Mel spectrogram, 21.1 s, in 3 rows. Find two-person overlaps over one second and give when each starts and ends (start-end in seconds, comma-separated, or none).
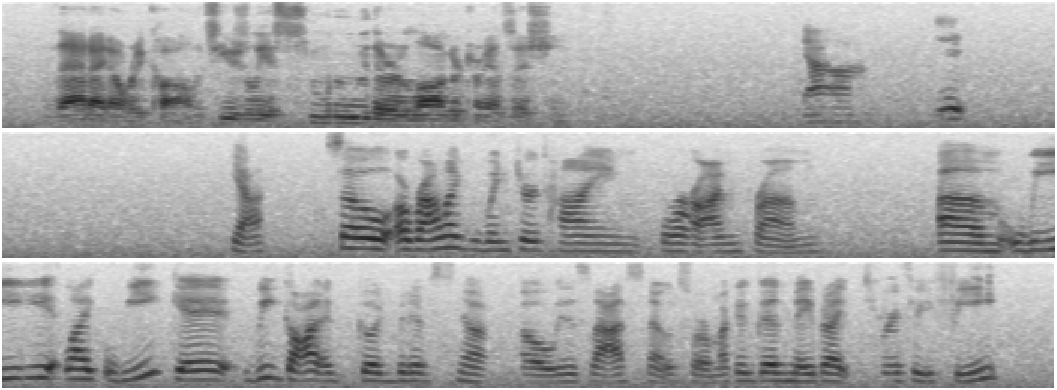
none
